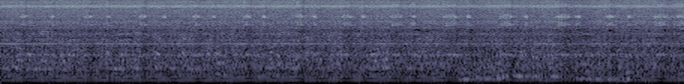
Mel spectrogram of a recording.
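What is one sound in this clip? A tool and cutter grinder's cup wheel spins with a steady whine.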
